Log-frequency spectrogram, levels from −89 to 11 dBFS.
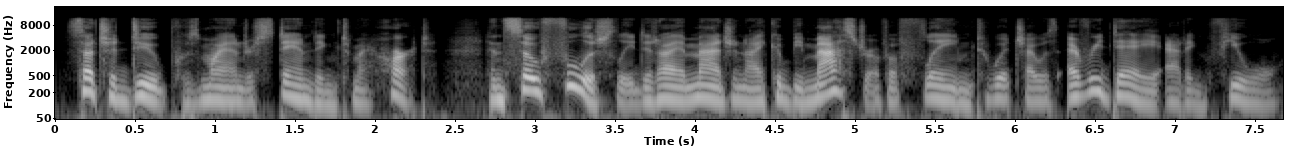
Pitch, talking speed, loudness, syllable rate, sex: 140 Hz, 235 wpm, -24 LUFS, 6.0 syllables/s, female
